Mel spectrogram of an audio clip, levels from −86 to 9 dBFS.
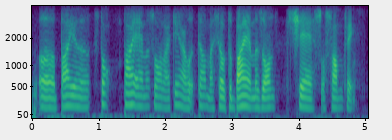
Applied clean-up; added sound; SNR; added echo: neural separator model SepFormer WHAM!.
